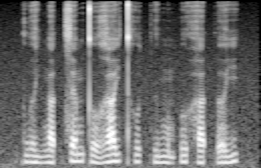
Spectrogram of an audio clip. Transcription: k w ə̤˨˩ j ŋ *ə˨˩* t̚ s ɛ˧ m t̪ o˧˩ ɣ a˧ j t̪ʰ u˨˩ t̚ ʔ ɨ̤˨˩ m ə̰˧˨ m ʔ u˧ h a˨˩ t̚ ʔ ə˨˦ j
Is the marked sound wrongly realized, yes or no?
yes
